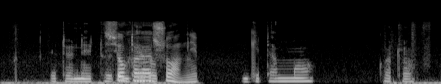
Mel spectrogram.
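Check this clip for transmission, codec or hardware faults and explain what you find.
The speech is briefly pulled down three times, at 0.49–0.62 s, 1.58–1.65 s and 2.40–2.44 s, most likely speech suppressed in double talk. An echo canceller that can't tell its own talker from loudspeaker echo attenuates both. The first dip is slight, the third moderate, and the second deep, around 30 dB, almost a cut-out. On a waveform these are short notches in the envelope. A spectrogram shows brief vertical gaps, darkest at 1.6 s.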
